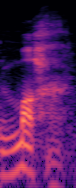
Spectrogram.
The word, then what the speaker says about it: Moog: you pronounce em oog it's originally a Dutch name this goes back you know a thousand years or so and in Howard you would pronounce it mo yeah I'm not gonna say that in Great Britain in english-speaking countries people see the double O and they say Moog I just happen to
